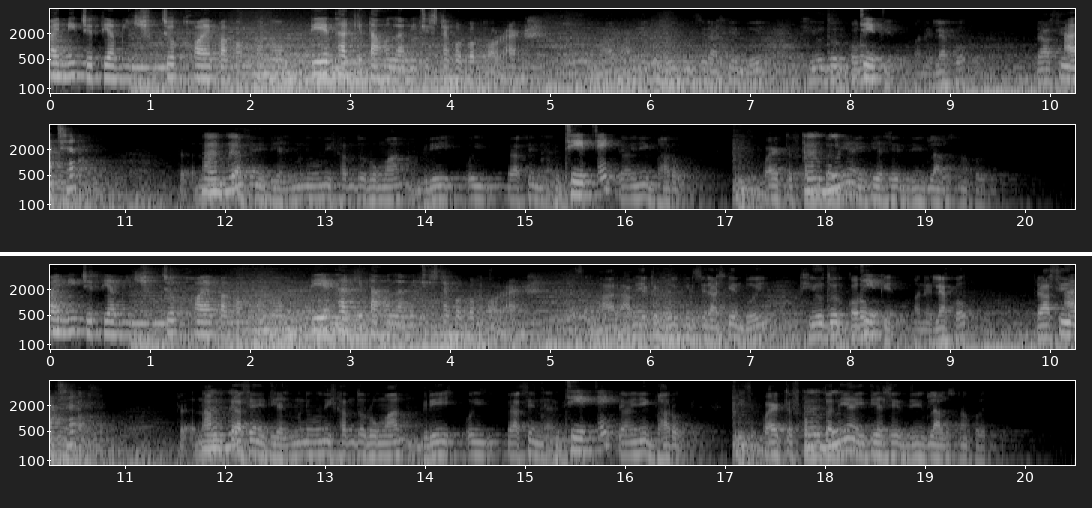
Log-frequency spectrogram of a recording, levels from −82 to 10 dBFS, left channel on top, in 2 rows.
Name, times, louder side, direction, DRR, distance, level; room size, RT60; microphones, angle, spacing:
voice 1, 0.0-4.9 8.1-8.3 10.1-10.5 11.8-12.2 15.4-15.8 17.8-18.2, left 3 dB, 45° left, 10 dB, 0.5 m, -29 dB
sound 1, 0.8-13.2, left 1 dB, 25° left, 1.4 m, -31 dB
voice 2, 5.2-9.2 9.8-10.6 11.5-15.5 15.9-16.6 17.1-19.6, right 2 dB, 45° right, 11 dB, 0.4 m, -35 dB
sound 2, 7.8-8.2 9.1-9.5 10.5-11.0 12.1-12.3 13.8-14.3 15.2-15.7 17.1-17.8, equal, 70° right, 2.9 m, -42 dB
9.9 x 9.9 x 2.8 m, 0.98 s
head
